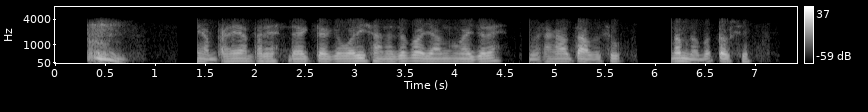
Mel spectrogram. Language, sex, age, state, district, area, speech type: Manipuri, male, 30-45, Manipur, Churachandpur, rural, conversation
